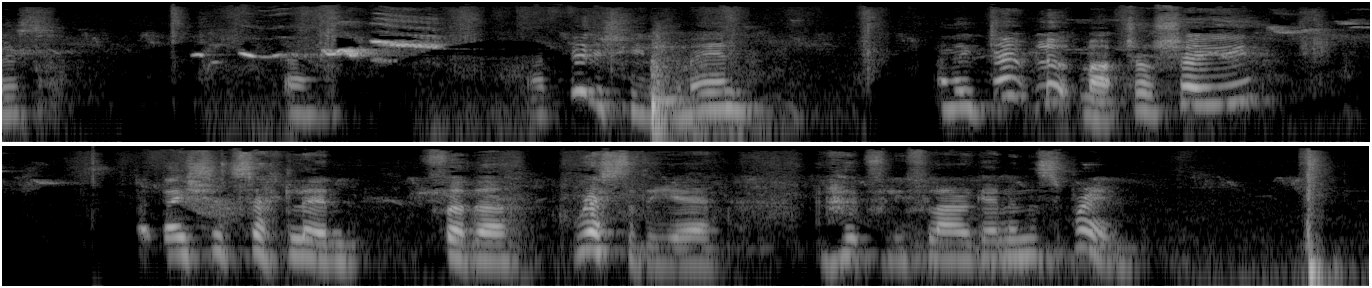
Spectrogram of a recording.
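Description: A middle-aged woman talks calmly at a distance outdoors.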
